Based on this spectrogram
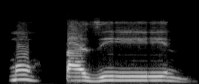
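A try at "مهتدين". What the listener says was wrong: dalnya keras. Muhtadin.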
